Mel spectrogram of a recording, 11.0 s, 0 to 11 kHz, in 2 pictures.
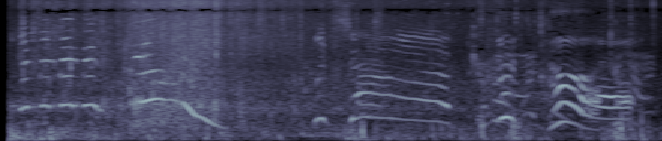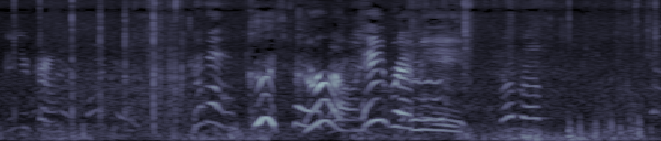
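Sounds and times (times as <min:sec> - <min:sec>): water splashing: 0:00.1 - 0:09.6.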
